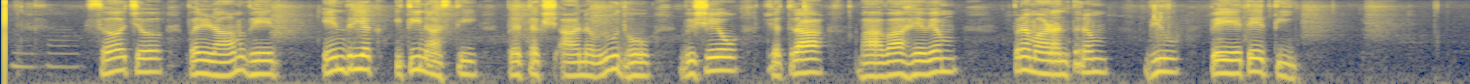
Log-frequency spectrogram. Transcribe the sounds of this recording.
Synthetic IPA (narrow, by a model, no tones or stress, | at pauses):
səːt͡ʃə | pɐɾiɳ̃aːmbʱeːd̪ | eːnd̪ɾijɐkit̪inaːst̪i | pɾɐt̪jɐkʂaːnɐʋɾuːd̪ʱoːʋiʃɐjoːjɐt̪ɾaːbʱaːʋaːɦeʋjɐm | pɾɐmaːɳ̃ant̪ɐɾɐm | bʱu | peːjt̪eːt̪i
